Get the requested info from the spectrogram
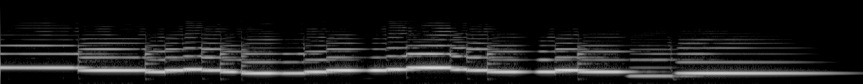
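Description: Sampled solo clarinet from the 8Dio Clarinet Virtuoso software instrument playing a quick legato melody, heard through its close microphones alone with no reverb. It ends on a long held note that begins to die away near the end.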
